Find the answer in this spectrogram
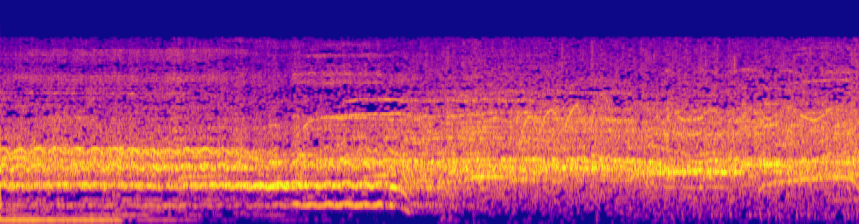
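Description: A man's voice holds the final sung note over a band chord. The music stops about four seconds in, and a studio audience cheering and applauding takes over, with whoops.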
